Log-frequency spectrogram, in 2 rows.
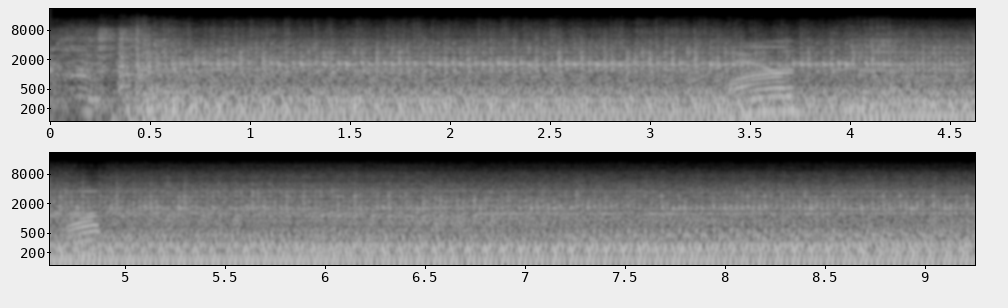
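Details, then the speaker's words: Kubota B2650 tractor with about 500 hours: diesel cranks, catches and settles into steady idle with a loose, uneven rattle over it; something is loose, noticed over winter while plowing. "All right, watch. Something is definitely loose in here."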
